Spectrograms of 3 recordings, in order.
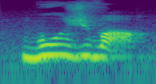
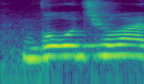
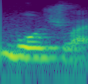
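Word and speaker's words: bourgeois: उसमें जो सबसे रिच लोग थे, अगेन कॉमन मैन में, उनको इसकी प्रोनाउंसिएशन मैं आपको आज सिखाती हूँ, याद रखना, बोर्जवा, ठीक है, बोर्जवा, बोझवा नहीं, बोर्जवा, ठीक है।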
